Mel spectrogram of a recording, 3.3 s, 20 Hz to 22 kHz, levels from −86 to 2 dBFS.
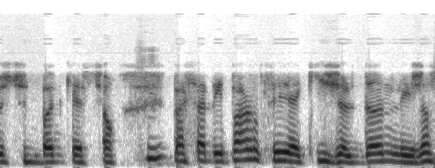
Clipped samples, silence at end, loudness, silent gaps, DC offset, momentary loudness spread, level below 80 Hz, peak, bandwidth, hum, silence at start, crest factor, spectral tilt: under 0.1%; 0 s; -15 LUFS; none; under 0.1%; 5 LU; -52 dBFS; -4 dBFS; 14.5 kHz; none; 0 s; 12 dB; -7 dB/octave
